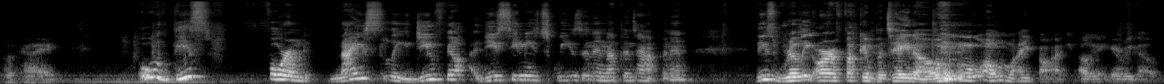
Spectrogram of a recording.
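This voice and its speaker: A young man in drag hosts a casual cooking vlog in his home kitchen, bubbly and giggly, swearing often as he tastes his food and putting on a mock Irish lilt. His high, expressive voice has a darkish tone and a measured pace. The camera mic sits a few feet away, so he sounds off-mic with roomy kitchen echo.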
